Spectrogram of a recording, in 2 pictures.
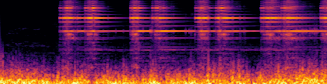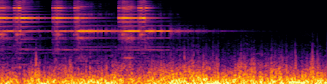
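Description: Bicycle bell rung repeatedly, about eight quick rings over four seconds, the last one ringing on briefly. Wind rumbles on the microphone of the moving bike throughout.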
